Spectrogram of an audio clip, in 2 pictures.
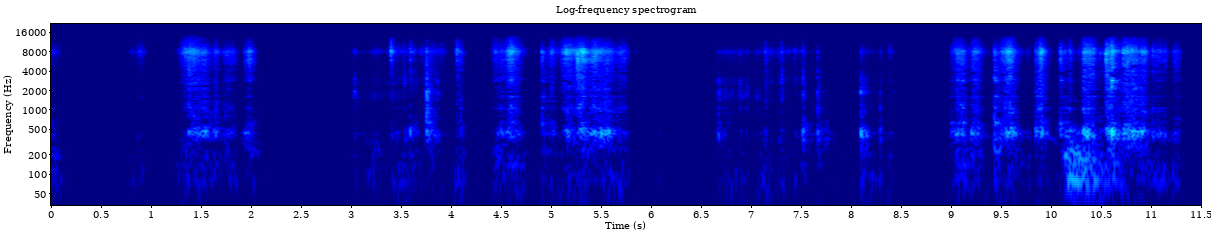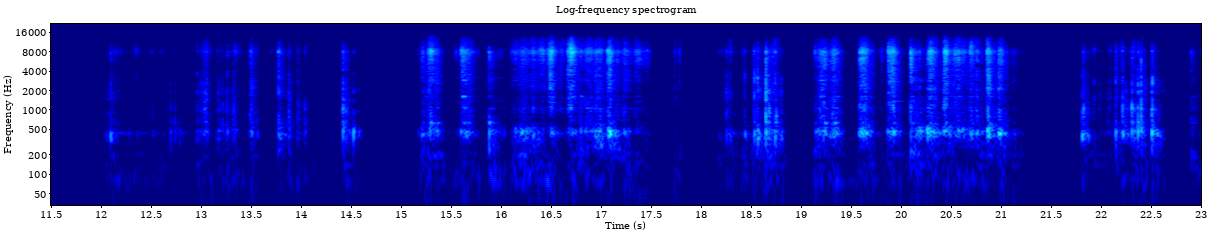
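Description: Wet granules of activated charcoal crunching and rattling as they are spooned and packed into a plastic filter column. The sound comes in repeated scraping bouts of a second or two, with short pauses between them.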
